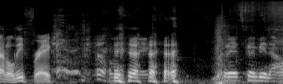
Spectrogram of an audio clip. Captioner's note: both laughing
